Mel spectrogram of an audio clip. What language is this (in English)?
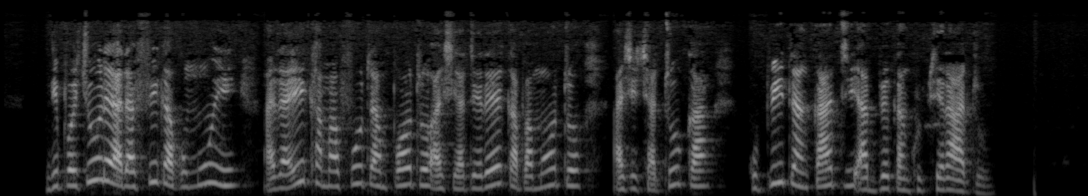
Nyungwe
